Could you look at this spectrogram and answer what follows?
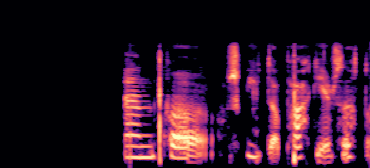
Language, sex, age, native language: Icelandic, male, 12, Icelandic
